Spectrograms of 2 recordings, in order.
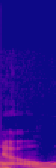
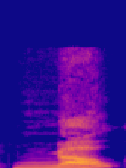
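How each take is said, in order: First: The word is said calmly and quietly. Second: The word is yelled loudly.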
